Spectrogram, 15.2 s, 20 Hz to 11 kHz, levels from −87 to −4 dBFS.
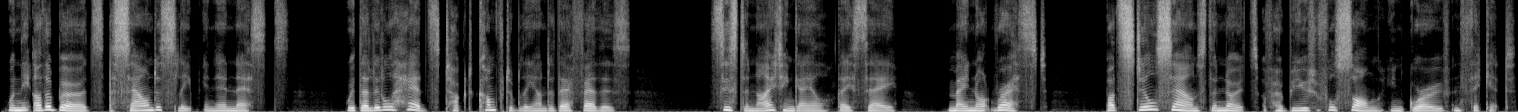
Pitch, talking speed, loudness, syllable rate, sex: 210 Hz, 155 wpm, -21 LUFS, 4.7 syllables/s, female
